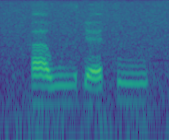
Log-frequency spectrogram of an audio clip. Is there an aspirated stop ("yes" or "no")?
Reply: no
